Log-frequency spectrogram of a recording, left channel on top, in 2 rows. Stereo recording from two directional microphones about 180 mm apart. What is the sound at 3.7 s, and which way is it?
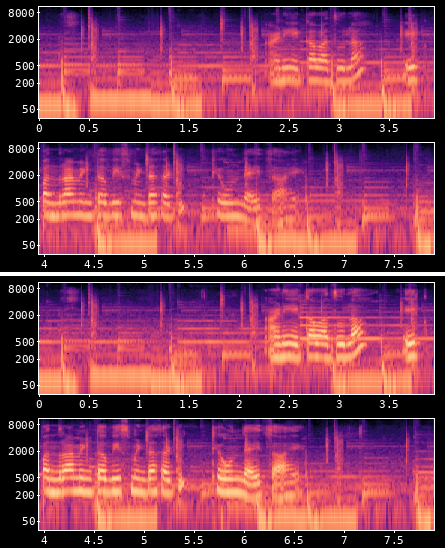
Speech, 25° right (ahead or behind).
